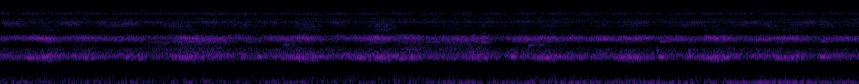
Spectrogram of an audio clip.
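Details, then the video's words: Frogs calling in the middle of the night: a dense, unbroken chorus of overlapping high trilling tones, steady in loudness, with pulses merging into a continuous shimmering drone and no other clear sounds. "SUARA KODOK DITENGAH MALAM"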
